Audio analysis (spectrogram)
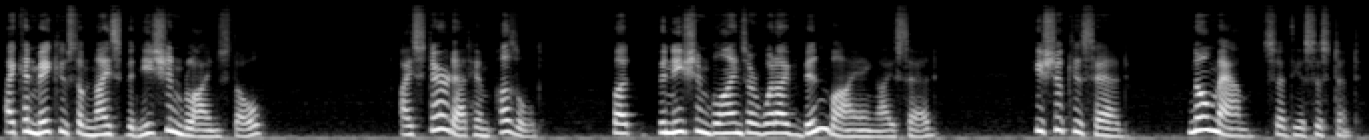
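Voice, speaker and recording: A woman's voice: on the high side, lively intonation, takes it slowly. A woman author reading her own first-person short story aloud.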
